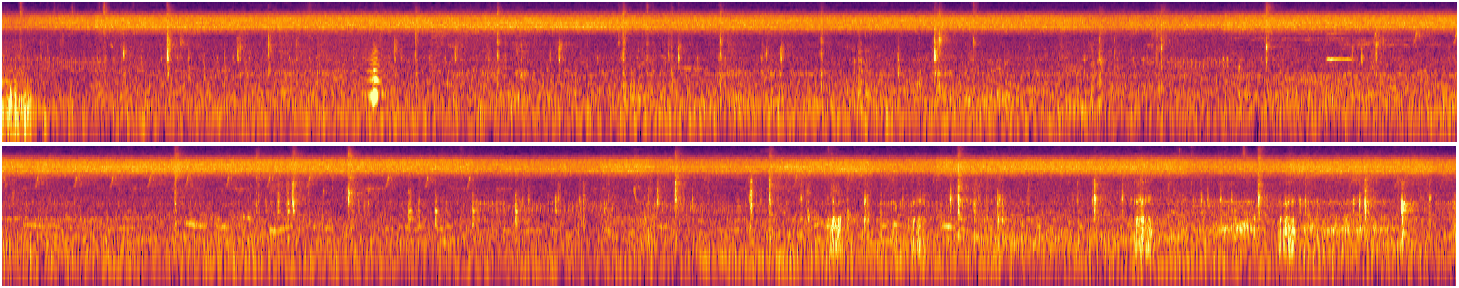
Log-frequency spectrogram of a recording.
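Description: Steady, high-pitched insect chorus that never lets up, with scattered faint clicks and small rustles beneath it.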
